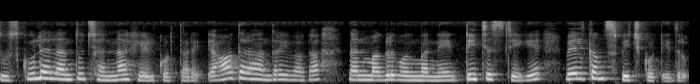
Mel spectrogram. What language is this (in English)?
Kannada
